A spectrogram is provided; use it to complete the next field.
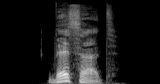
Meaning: inflection of wässern: 1. third-person singular present 2. second-person plural present 3. plural imperative
- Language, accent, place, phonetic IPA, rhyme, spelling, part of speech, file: German, Germany, Berlin, [ˈvɛsɐt], -ɛsɐt, wässert, verb, De-wässert.ogg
